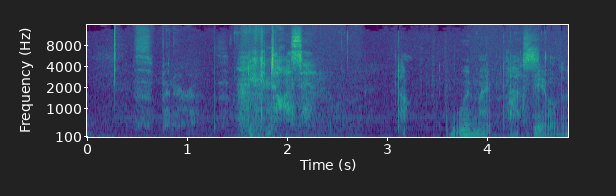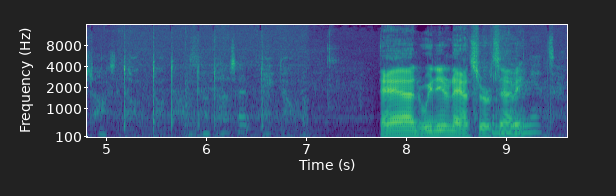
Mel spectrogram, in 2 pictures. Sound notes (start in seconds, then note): 0.4 whispering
